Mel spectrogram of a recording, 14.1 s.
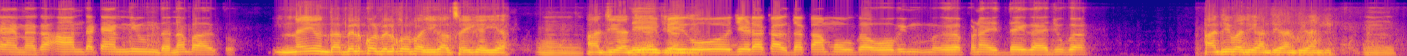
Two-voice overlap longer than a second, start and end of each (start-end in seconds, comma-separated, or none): none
